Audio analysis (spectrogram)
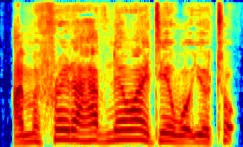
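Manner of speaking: rushed, high, bewildered protest; flustered and cut off. Acted. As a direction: blurt it out in confusion.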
